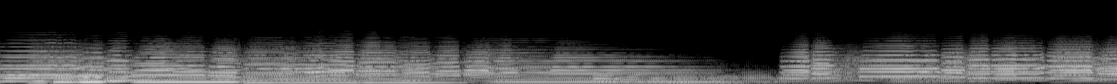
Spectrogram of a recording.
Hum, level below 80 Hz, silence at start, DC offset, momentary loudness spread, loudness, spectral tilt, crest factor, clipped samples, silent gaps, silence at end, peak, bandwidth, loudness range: none; -38 dBFS; 0 s; under 0.1%; 9 LU; -21 LUFS; -12 dB/octave; 16 dB; under 0.1%; none; 0 s; -4 dBFS; 4.2 kHz; 6 LU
